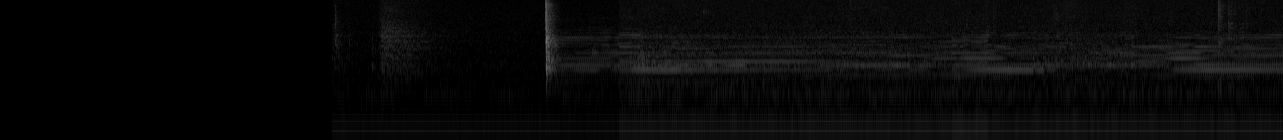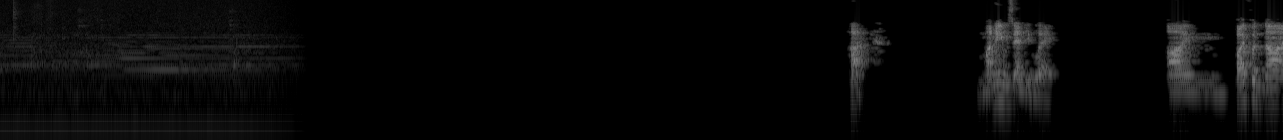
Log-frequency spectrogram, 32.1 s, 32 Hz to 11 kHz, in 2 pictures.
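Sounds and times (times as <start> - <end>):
hair clipper buzzing: 6.6 - 19.9
clipper switch click: 6.8 - 7.0.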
